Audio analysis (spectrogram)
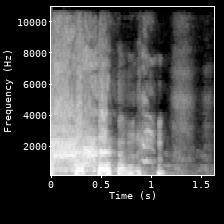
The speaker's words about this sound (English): So I promise you, I don't have it as I cough on you today. Excuse me for a second.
